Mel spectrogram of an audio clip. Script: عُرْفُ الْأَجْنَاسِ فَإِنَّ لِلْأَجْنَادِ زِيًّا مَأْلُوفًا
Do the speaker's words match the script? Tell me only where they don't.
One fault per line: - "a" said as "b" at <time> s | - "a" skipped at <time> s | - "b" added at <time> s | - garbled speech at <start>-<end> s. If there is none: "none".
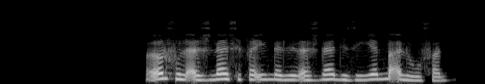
none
